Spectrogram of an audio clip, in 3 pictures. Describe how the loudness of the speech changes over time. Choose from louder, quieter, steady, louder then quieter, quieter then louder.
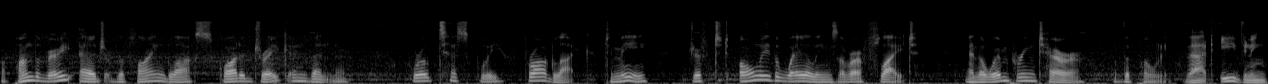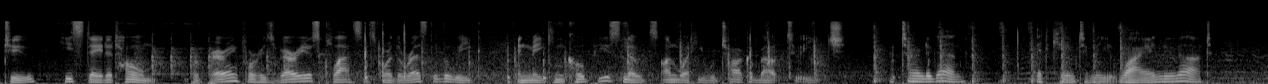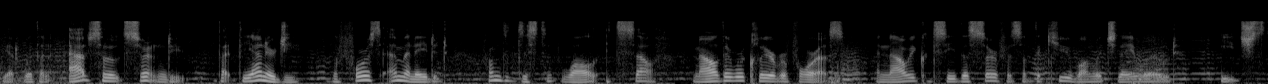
steady.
